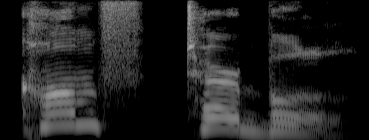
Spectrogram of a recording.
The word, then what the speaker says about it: comfortable: For example, if you see the word comfortable, you might think it's said just like it looks. But when you say it out loud, you realize it's pronounced comfortable.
